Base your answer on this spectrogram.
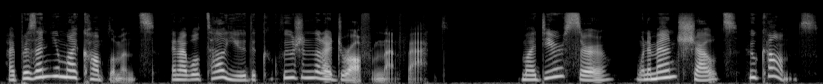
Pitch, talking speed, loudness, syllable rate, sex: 265 Hz, 195 wpm, -20 LUFS, 4.8 syllables/s, female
